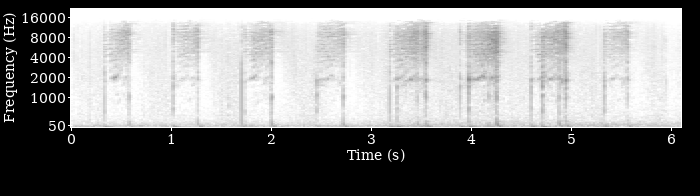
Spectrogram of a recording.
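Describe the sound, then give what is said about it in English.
A knife is being sharpened with many rhythmic, evenly spaced rasping strokes, each a bright scraping hiss with a slight metallic edge. The strokes repeat steadily and grow somewhat louder midway, with no talk. “Sharpening a knife...”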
